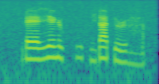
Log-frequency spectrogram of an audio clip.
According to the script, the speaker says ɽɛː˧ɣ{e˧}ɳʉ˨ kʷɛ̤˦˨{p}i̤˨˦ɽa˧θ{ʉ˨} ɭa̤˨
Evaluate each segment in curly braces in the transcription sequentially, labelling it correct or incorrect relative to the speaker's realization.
incorrect: e˦, correct, correct

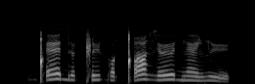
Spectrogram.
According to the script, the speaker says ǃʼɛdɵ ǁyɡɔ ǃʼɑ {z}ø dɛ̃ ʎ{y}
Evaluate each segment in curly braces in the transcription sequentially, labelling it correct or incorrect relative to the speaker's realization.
correct, correct

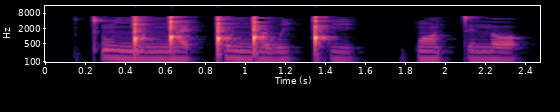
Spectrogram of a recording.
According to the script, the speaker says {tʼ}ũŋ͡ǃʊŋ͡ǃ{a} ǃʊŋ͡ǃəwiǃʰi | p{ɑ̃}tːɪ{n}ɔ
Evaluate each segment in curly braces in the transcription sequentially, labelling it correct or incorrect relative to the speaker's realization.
correct, incorrect: æ, incorrect: ɔ̃, correct

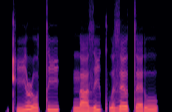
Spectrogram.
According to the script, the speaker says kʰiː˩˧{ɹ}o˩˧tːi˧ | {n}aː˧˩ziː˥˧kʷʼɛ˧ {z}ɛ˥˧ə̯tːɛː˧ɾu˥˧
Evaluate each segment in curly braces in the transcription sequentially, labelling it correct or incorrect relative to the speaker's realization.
correct, correct, correct

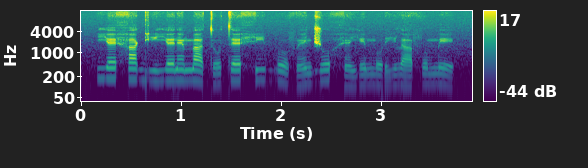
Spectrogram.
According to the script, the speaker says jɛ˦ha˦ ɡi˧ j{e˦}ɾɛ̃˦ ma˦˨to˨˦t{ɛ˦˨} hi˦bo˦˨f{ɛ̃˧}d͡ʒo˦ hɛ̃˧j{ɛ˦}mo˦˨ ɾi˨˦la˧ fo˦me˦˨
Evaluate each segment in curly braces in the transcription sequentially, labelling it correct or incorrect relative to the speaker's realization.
incorrect: ɛ˦, incorrect: ɛ˦, incorrect: ɛ̃˨˦, incorrect: e˦

